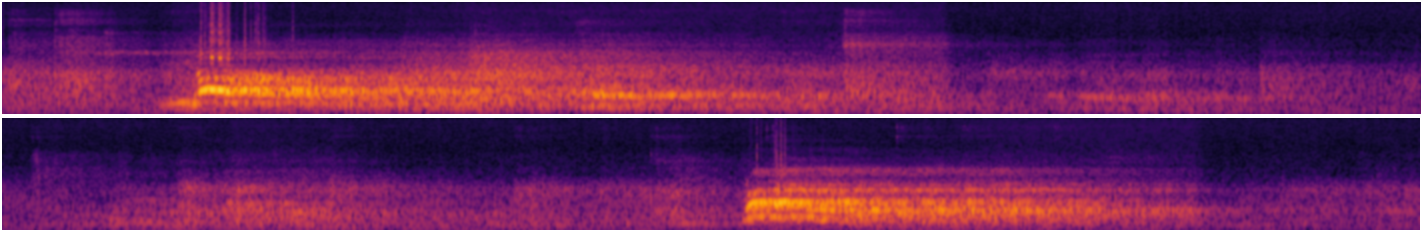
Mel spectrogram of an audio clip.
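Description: A man shouts loudly in an echoing hall.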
